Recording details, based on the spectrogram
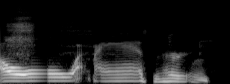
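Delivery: slow, drawn-out Italian-flavored comedy character voice. Showing how the Sal Rosenberg voice sounds in Mort. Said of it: "you can hear some of the, uh, the Sal Rosenberg".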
